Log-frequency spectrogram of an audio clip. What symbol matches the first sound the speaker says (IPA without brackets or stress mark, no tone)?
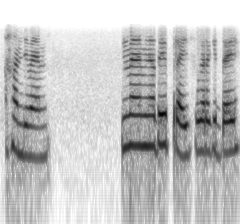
ɦ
